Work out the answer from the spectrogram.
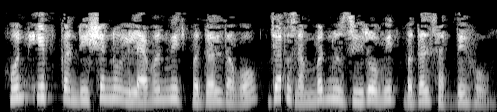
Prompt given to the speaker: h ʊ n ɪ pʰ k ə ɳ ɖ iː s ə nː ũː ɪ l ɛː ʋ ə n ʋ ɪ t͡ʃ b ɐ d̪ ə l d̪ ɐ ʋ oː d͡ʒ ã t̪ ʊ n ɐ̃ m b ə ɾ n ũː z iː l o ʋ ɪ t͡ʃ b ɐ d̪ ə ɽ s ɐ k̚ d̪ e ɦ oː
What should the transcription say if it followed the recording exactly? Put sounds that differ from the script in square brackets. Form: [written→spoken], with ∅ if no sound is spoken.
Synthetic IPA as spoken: h ʊ n ɪ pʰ k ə ɳ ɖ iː [s→ʃ] ə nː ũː ɪ l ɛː ʋ ə n ʋ ɪ t͡ʃ b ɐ d̪ ə l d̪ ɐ ʋ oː d͡ʒ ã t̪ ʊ n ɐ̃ m b ə ɾ n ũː z iː [l→ɾ] o ʋ ɪ t͡ʃ b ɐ d̪ ə [ɽ→l] s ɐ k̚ d̪ e ɦ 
